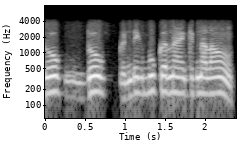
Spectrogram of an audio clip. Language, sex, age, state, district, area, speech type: Hindi, male, 18-30, Uttar Pradesh, Azamgarh, rural, conversation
